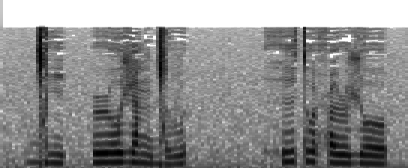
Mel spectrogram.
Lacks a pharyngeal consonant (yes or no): no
